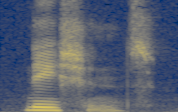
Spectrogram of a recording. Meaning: plural of nation
- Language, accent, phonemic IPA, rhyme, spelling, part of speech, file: English, US, /ˈneɪʃənz/, -eɪʃənz, nations, noun, En-us-nations.ogg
